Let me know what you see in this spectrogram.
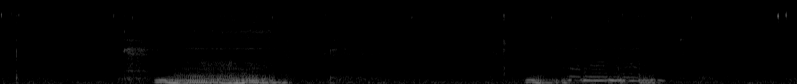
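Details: Brother sleeping nearby snoring: two low, rattling snores a few seconds apart in a quiet room.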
